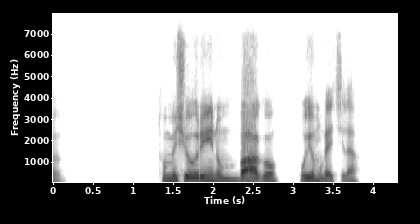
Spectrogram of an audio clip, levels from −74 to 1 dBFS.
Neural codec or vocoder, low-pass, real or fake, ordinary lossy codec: codec, 16 kHz, about 1 kbps, DyCAST, with the encoder's durations; 7.2 kHz; fake; Opus, 24 kbps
